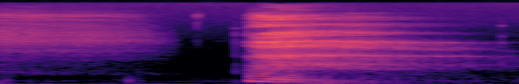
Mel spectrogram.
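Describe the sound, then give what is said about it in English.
A deep, intentional belly breath: a long, soft inhale fades out, then after a brief pause a strong, breathy exhale bursts out and slowly tapers away. “I just did like a deep, you know, belly breath.”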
